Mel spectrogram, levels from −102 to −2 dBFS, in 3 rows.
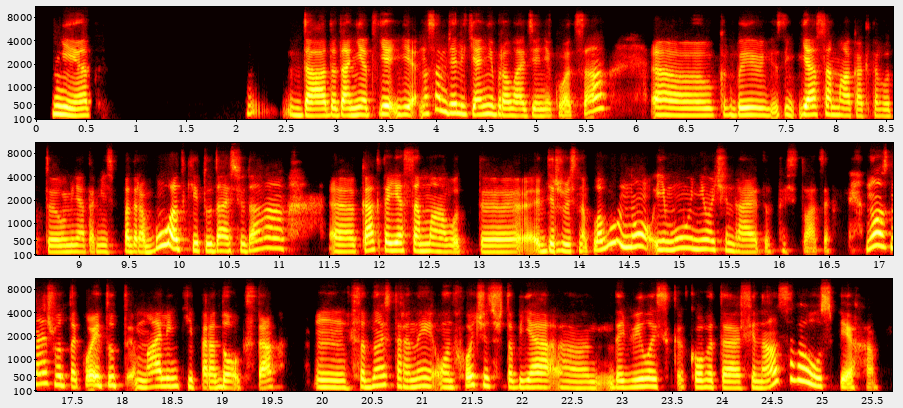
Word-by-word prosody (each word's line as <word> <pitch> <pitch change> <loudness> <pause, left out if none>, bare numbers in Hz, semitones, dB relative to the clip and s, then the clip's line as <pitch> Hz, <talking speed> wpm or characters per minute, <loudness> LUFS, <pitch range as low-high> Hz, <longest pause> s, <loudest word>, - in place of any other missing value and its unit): Нет. 200 -4 +4 1.6
М, - - -11 0.3
да 200 -3 +2
да-да. 200 0 +2
Нет, 210 +1 0
е 240 - +9 0.2
е - - -2
на 245 +1 -4
самом 330 +1 0
деле 260 -3 +3
я 220 - +3
не 240 +1 +2
брала 195 -4 0
денег 185 0 -5
у - - -3
отца. 370 +3 -2 0.5
Ау, 200 -2 +1
как 210 +1 -10
бы, 205 0 +3
сынь, 215 -3 -7
я 225 0 +6
сама 215 -4 -1
как-то 185 0 -7
вот, 180 0 -10
э, 180 - 0
у 180 - -2
меня 185 0 -3
там - - -8
есть 185 0 -10
подработки, 225 - +3
туда-сюда. 210 +7 -2 0.4
Э, 190 0 -1
как-то 230 +4 +2
я 220 0 +7
сама 205 -3 -1
вот, 185 - -6
э, 180 +1 0
держусь 205 -1 0
на - - -5
плаву, 375 - +1
но 330 0 +4
ему 260 +5 0
не 265 -1 0
очень 245 -3 -3
нравит 180 -2 -5
эта 210 +2 -16
ситуация. 215 +4 -12 0.3
Но 355 +6 +6
знаешь, 310 -1 -3
вот 265 -2 0
такой 215 +4 +2
тут 255 0 -4
маленький 220 +2 -1
парадокс, 190 0 -3
та. 205 +3 -2 0.3
М, 200 -2 -1
с - - -17
одной 235 +5 -1
стороны, 225 -2 -3
он 200 -1 -2
хочет, 250 +1 0
чтоб 205 -4 -6
я, 200 0 +2
ам, 180 -2 -6
добилась 215 +3 +1
какого-то 200 -3 -1
финансового 340 - 0
успеха, 240 -1 -2
210 Hz, 160 wpm, -20 LUFS, 195-240 Hz, 1.6 s, е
